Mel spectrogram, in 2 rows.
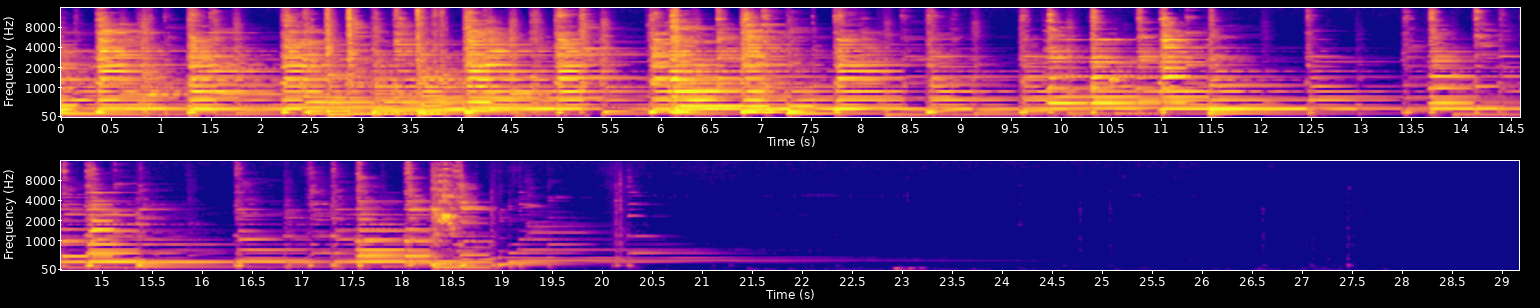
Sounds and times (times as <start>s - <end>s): Acoustic guitar: 0.0s - 27.7s.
